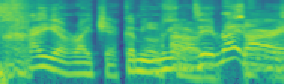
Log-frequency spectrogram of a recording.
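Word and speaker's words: Chaya Raichik: She it's a Jewish name. It's Chayrachik.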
